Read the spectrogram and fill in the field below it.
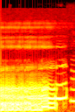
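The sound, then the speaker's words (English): A person imitates a horse whinny with a short, gravelly vocal burst that rises in pitch at the end, about a second long. “Oh, your horse sounded you like a squeaky door.”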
